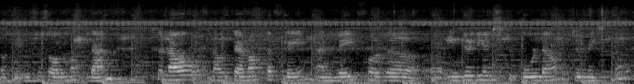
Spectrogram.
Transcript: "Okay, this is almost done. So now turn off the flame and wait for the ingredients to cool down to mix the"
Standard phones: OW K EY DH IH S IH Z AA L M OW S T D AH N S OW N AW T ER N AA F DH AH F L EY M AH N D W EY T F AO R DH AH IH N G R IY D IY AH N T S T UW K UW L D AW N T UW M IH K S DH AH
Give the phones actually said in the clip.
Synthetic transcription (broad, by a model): OW K EY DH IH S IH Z AA L M OW S T D AH N S OW N AW T ER N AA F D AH P L EY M AH N D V EY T F AO R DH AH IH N G R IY D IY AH N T S T UW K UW L D AW N T UW M IH K S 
